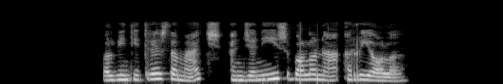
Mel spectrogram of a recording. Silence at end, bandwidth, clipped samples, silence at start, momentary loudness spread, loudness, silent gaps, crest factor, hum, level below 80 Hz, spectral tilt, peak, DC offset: 0.95 s; 7.8 kHz; under 0.1%; 1.05 s; 6 LU; -17 LUFS; 2.24-2.28 s; 16 dB; none; -56 dBFS; -5 dB/octave; -2 dBFS; under 0.1%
